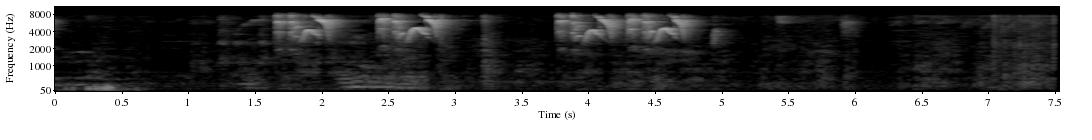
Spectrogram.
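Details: Sunbirds at a home give calls: two bursts of high, thin, tinkling chirps around a second long, separated by a short pause, with faint soft rustling between.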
